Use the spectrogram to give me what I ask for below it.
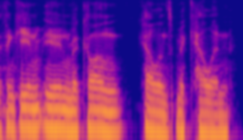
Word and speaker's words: McKellen: And then you bring up Gandalf I think Ian Ian McKellen Kellen's McKellen that's how you say it.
